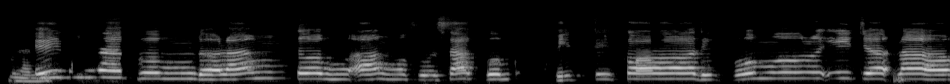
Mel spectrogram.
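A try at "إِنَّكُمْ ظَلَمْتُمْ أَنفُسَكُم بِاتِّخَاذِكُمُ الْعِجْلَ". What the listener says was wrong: Ketika anfusakum bitikho itu jangan sampai berhenti ya. Karena itu anfusakum ketemu dengan kum harus dipanjangkan bahkan ya. Innakum dalamtum anfusakum bittikum. Nggak boleh dalam anfusakum bitikho ya.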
